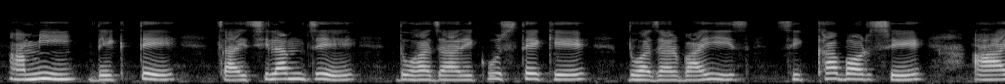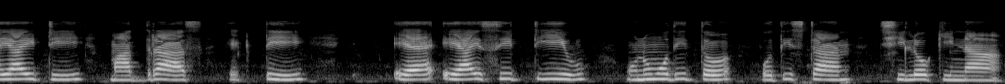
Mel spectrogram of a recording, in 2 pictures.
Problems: constant background noise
